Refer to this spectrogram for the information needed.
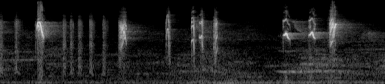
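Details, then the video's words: Lure song of a sunbird to get other birds singing: a quick string of high ticks and sharp chips, then a brief pause and three loud, ringing high notes with short whistled tails. "suara burung Kolibri ampuh untuk pancingan, suara burung Kolibri gacoorr 2 menit langsung ikut gacor"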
